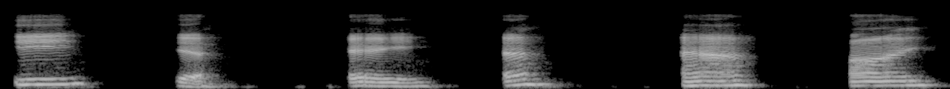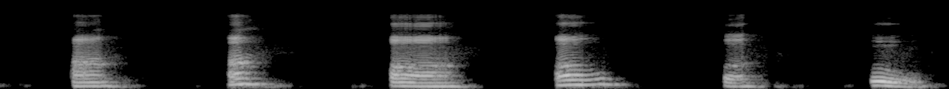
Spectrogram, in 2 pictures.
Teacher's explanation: it went from a smiling e to a totally open ah to a purse ooh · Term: vowel circle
